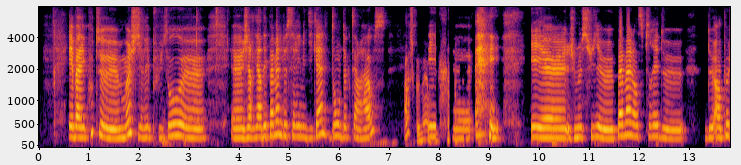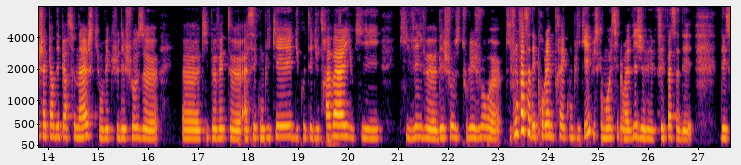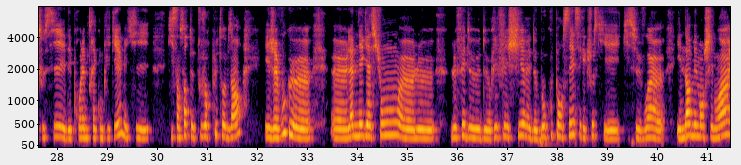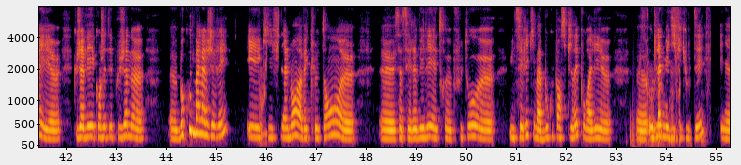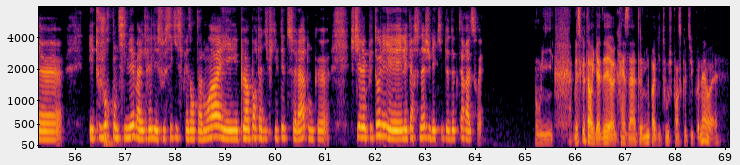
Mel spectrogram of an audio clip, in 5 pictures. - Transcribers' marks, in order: static; other background noise; tapping; distorted speech; laughing while speaking: "et"; chuckle; unintelligible speech; unintelligible speech
- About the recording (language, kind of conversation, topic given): French, unstructured, Comment décrirais-tu ta personnalité en quelques mots ?
- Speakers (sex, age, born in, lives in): female, 25-29, France, France; male, 35-39, France, France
